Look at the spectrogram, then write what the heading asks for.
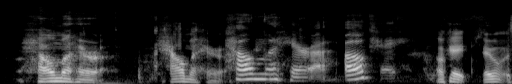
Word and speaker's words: Halmahera: So Halamera. Did I say it right? Halamera? Look at his face. This is painful. Say it, Steven. Say it. Halmahera.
